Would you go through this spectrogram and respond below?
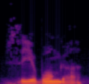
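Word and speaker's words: Siyabonga: Thank you, pronounced Siabonga.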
